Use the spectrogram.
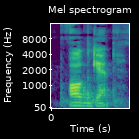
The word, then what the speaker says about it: অজ্ঞান: তারপর লেখো জ্ঞান অজ্ঞান নরমাল আমরা একটা নিয়ম জানি যে এই যুক্ত ব্যঞ্জনের আগে যদি অ থাকে অ এর উচ্চারণ ও এর মত হবে। বাট ও এর মতো তখনই হবে যখন এটা নেতিবাচক হবে না। বাট অজ্ঞান মানে তো জ্ঞান নাই। নেতিবাচক একটা উপসর্গ দ্যাটস হোয়াই এটা অ এর উচ্চারণ বহত ছিল।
